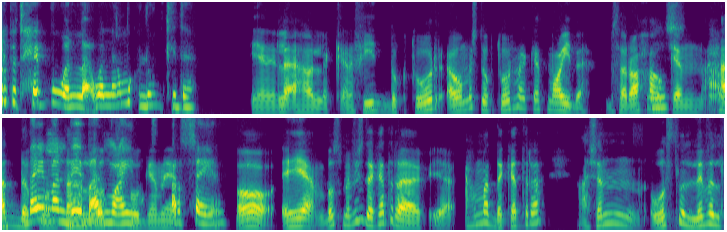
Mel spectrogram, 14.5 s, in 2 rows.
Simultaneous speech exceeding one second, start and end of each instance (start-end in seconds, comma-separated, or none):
6.5-9.1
